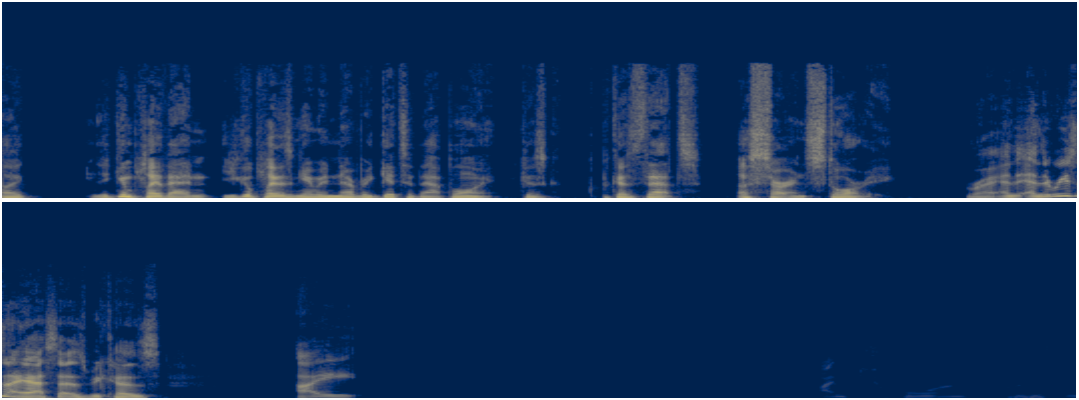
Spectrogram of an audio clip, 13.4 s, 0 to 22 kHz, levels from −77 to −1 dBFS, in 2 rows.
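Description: No technical faults are audible.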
